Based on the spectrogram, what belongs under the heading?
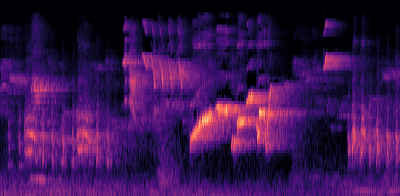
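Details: White-rumped shama delivering a rousing song full of varied voices, mixing rich whistles with buzzy notes and a loud sequence of stepped, upward-sliding whistled phrases, then pauses and resumes.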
